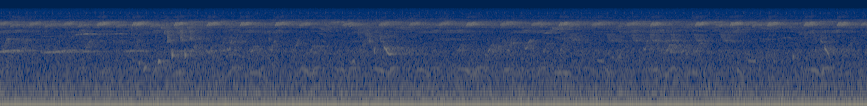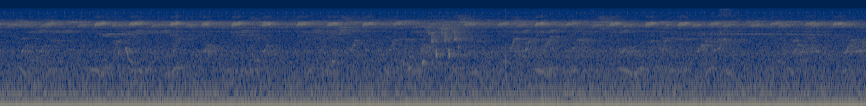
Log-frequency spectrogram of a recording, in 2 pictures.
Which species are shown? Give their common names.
Undulated Tinamou, Russet-backed Oropendola, Bluish-fronted Jacamar, Horned Screamer, White-winged Becard, Chestnut-winged Foliage-gleaner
